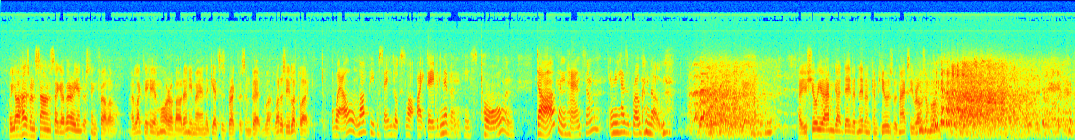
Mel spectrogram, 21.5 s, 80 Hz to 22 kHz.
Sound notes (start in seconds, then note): 13.7 laughter; 18.5 laughter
